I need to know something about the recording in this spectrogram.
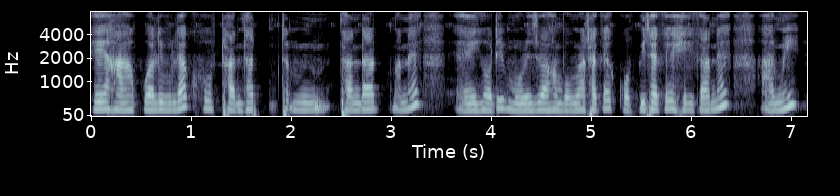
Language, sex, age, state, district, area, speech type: Assamese, female, 30-45, Assam, Sivasagar, rural, spontaneous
